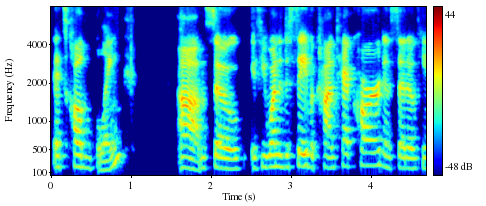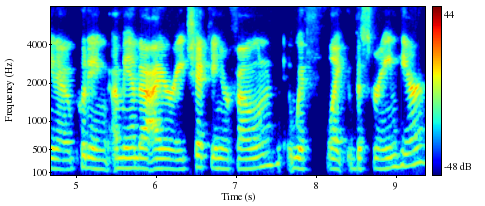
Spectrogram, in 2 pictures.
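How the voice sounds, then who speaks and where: A woman with an ordinary speaking voice talks at a moderate pace and medium pitch, with ordinary pitch variation and big swings in loudness. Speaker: self-directed IRA specialist. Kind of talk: webinar presentation. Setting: live webinar.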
